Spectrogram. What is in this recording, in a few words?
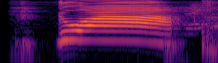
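"zhua1", Mandarin Chinese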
